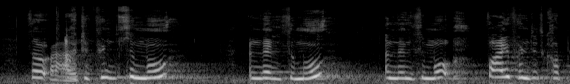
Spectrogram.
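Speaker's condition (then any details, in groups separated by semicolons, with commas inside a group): Cerebral palsy; from birth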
